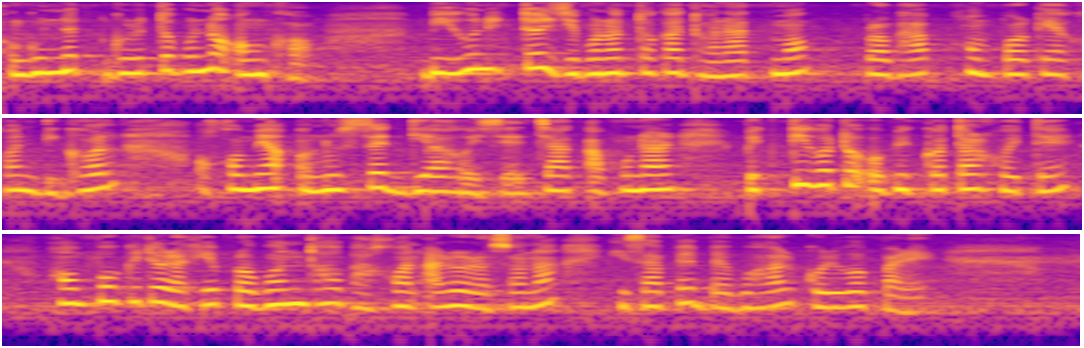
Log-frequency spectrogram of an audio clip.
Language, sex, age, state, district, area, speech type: Assamese, female, 18-30, Assam, Goalpara, urban, spontaneous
